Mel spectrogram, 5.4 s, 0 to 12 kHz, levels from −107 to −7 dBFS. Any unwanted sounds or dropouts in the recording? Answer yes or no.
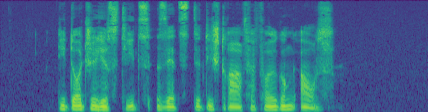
no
